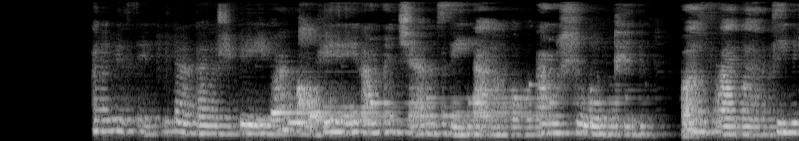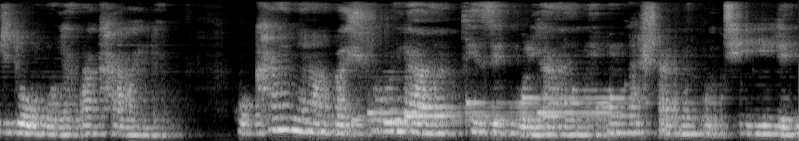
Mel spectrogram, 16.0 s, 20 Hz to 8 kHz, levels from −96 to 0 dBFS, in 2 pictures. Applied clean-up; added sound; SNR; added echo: neural mask model DeepFilterNet 3.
